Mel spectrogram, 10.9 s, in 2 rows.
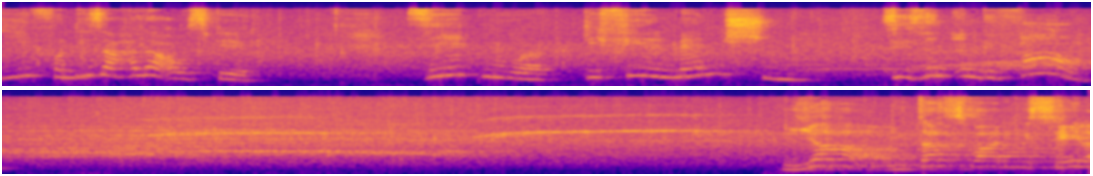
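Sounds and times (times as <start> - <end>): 
audience applause: 0.0 - 10.8
speech: 0.3 - 1.4, 2.1 - 5.6, 9.4 - 10.8
sustained whistle-like tones: 7.8 - 9.2.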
